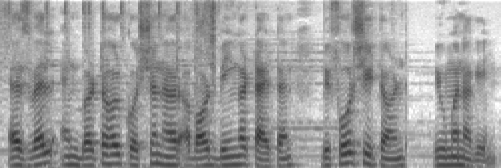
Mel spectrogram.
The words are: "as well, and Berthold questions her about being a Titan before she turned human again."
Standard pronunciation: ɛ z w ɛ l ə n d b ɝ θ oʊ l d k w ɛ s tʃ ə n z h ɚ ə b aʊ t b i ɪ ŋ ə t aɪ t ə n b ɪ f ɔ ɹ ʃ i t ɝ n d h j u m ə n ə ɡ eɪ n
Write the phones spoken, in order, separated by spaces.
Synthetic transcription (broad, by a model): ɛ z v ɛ l ə n d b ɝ t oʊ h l k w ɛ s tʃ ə n h ɚ ə b aʊ t b i ɪ ŋ ə t aɪ t ə n b ɪ f ɔ ɹ ʃ i t ɝ n d h j u m ə n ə ɡ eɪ n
